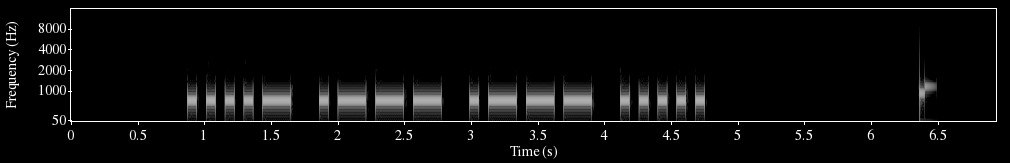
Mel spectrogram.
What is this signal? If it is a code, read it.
Morse code, heard as a keyed tone, about 17 wpm, 700 Hz. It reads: 4JJ5
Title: Four Challenging Letter-Number Combinations 17wpm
